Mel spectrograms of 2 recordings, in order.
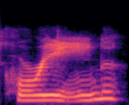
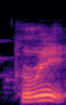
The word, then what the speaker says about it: Corinne: going to learn about her stand-up comedy today corinne martinez welcome to the show oh thank you it's actually pronounced korean korean okay very good thank you for letting me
